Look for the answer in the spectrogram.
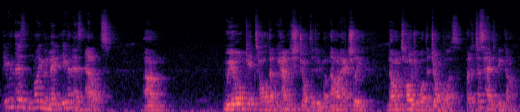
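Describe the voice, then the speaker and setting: A man in his thirties with an Australian accent, giving a measured, earnest personal talk to an audience as a volunteer speaker, with light self-deprecating humour. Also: medium pitch, slight background noise. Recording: echoey room, speaker far from mic.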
